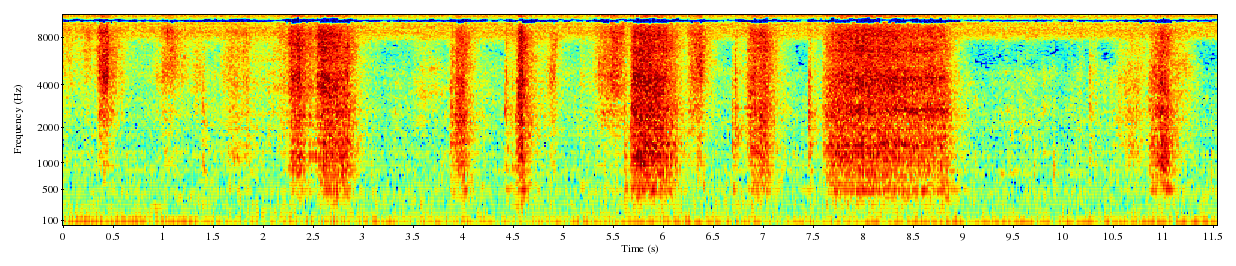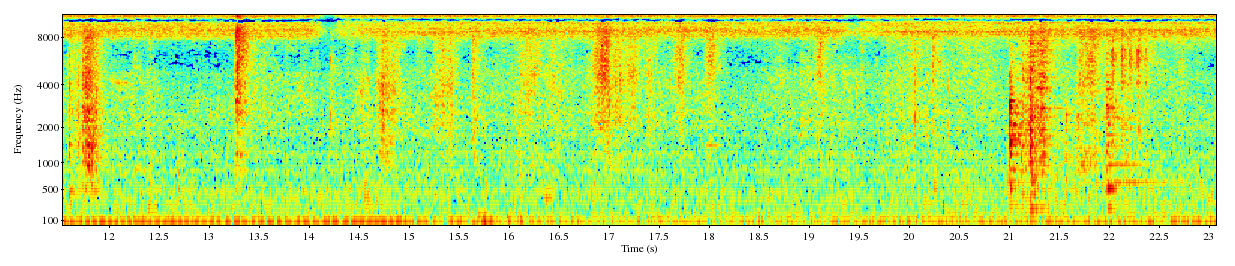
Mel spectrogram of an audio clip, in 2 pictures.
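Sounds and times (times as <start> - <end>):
trowel scraping on tile: 1.6 - 3.1, 3.8 - 9.0, 10.5 - 12.2
low steady hum: 8.4 - 23.0.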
